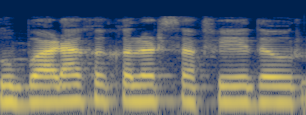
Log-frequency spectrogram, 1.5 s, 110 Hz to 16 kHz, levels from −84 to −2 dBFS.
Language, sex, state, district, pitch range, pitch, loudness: Bhojpuri, female, Uttar Pradesh, Gorakhpur, 195-205 Hz, 200 Hz, -16 LUFS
